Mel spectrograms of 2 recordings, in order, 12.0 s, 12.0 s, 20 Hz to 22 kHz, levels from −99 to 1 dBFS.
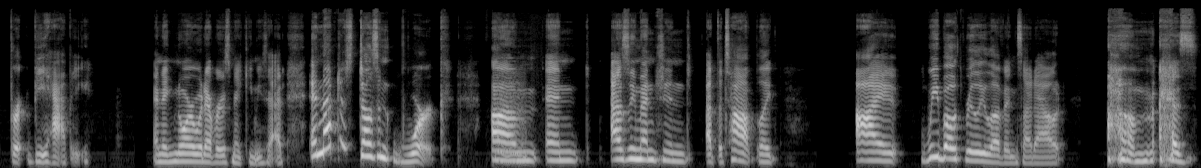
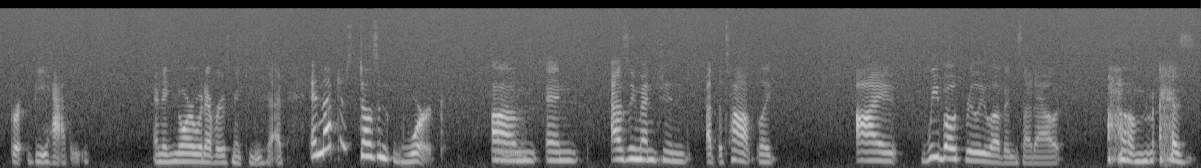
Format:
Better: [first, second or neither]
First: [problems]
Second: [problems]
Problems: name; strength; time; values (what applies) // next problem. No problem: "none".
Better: first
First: none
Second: hiss; loud; throughout; 5 dB below the speech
